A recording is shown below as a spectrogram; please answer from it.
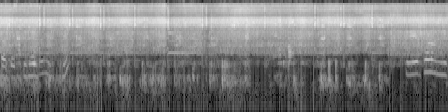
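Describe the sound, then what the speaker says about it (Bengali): Potato and pumpkin pieces stirred in a pan and frying in tempered spices, a continuous hissing sizzle with intermittent scraping of the spatula, while a voice talks over it. "আলু কুমড়ো দুটোকেই আমি নাড়াচাড়া করে ফোড়নের সাথে একটু ভেজে নিচ্ছি"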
